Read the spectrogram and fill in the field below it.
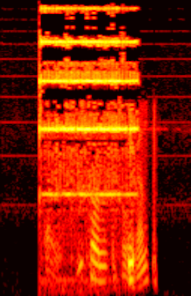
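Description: A bright, bell-like telephone ring from an incoming call on a show's phone line sounds as one sustained burst of about a second and a half, with a person talking over it before it cuts off.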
